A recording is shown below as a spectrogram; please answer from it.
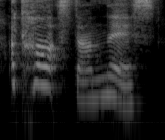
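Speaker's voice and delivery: loud, exasperated complaint; fed-up Mister Bear. Acted. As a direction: snap it out, fed up with the noise.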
